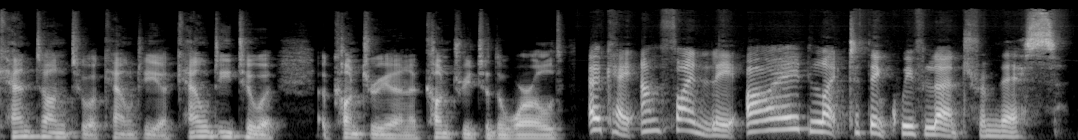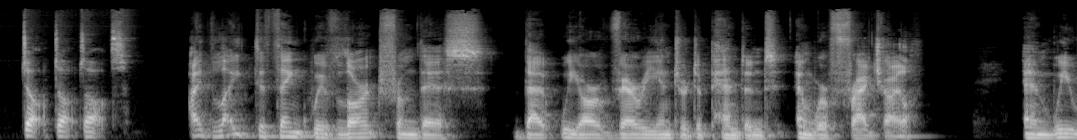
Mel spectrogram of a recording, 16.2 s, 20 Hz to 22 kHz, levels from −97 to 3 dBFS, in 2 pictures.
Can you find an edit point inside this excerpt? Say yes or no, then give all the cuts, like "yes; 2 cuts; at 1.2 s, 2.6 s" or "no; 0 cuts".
yes; 1 cut; at 4.3 s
